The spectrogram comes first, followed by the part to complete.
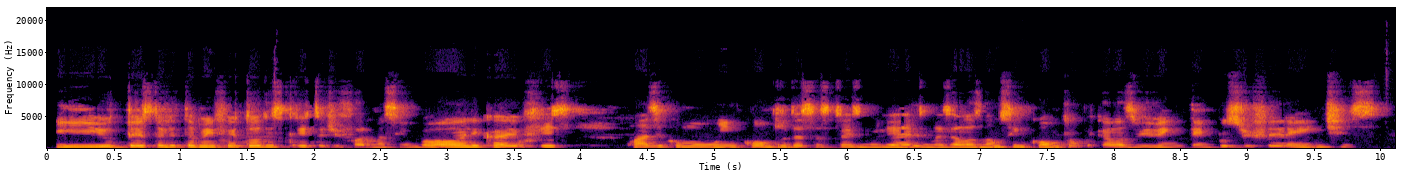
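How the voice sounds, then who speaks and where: Speaking with a Brazilian accent in a mid-range voice, a woman reflects on creative work as an interview guest. She's thoughtful and searches for her words as she goes.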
